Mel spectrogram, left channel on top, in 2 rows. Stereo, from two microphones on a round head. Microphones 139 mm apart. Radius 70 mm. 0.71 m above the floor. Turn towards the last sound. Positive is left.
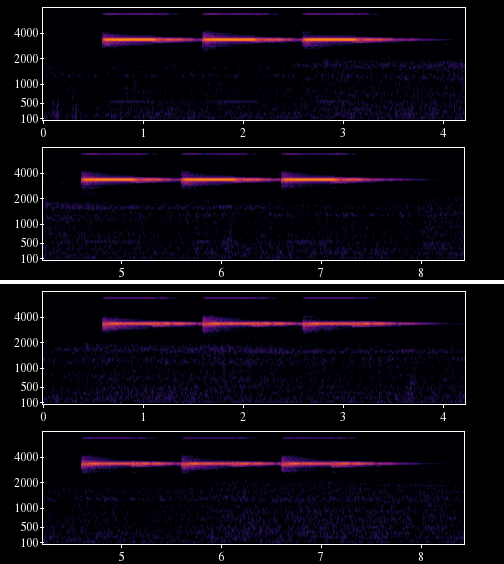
turn(degrees=15)  # may be behind; listen again after turning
